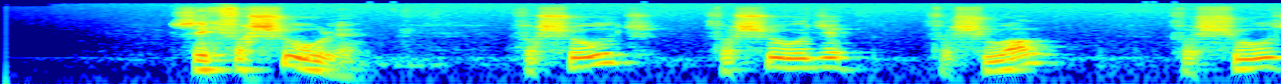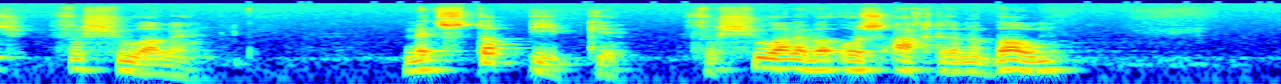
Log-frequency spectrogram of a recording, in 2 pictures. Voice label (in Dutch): "verschuilen zich", limburgse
